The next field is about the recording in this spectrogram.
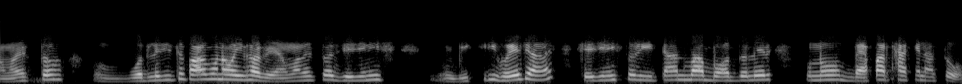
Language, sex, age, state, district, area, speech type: Bengali, male, 30-45, West Bengal, North 24 Parganas, urban, conversation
